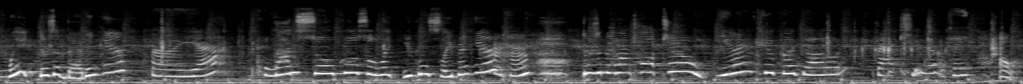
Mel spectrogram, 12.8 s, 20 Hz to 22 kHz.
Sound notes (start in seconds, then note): 6.6 gasps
